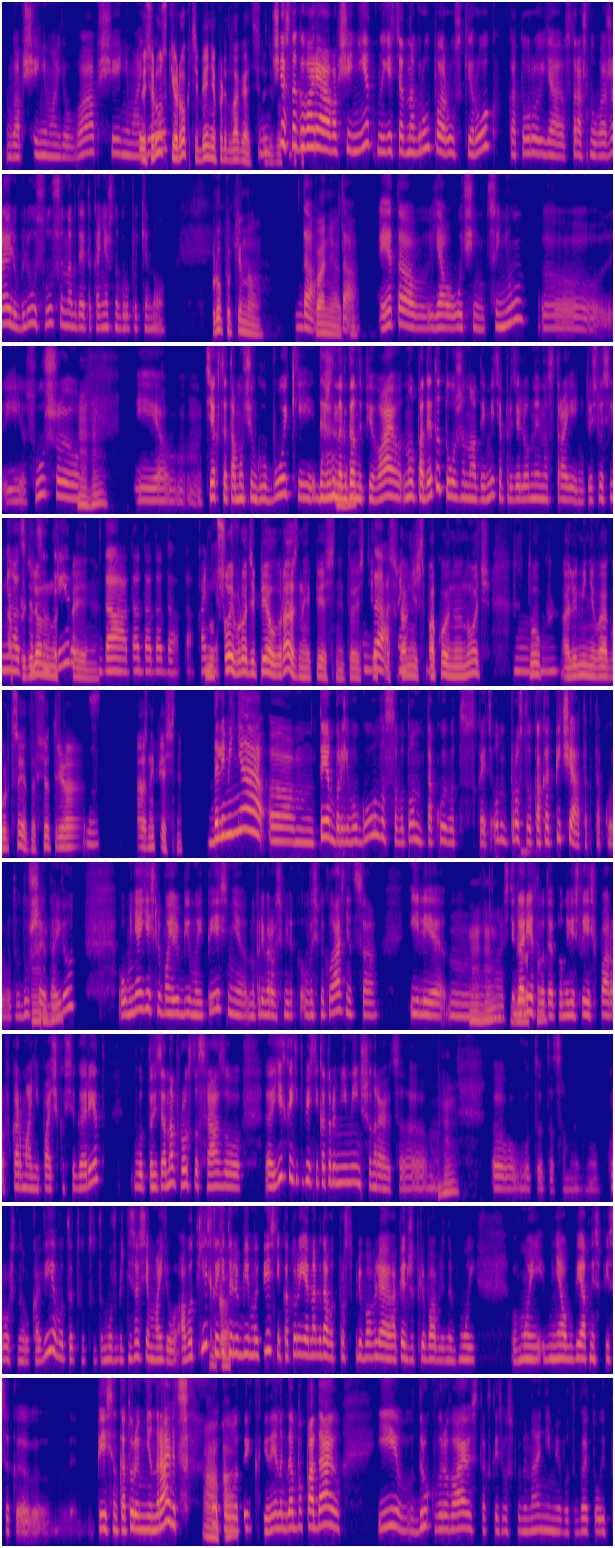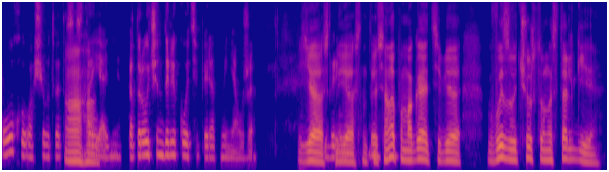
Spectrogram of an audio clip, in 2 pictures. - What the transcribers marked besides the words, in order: laughing while speaking: "даже иногда"; other background noise; tapping; laughing while speaking: "нравятся, вот"
- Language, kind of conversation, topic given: Russian, podcast, Как музыка помогает тебе справляться с эмоциями?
